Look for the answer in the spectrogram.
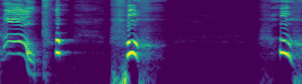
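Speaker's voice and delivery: high, loud laughing sigh of relief; relieved laugh. Retold or imitated. Hearing it's just a drug test, laughing with relief. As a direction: laugh the worry away.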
